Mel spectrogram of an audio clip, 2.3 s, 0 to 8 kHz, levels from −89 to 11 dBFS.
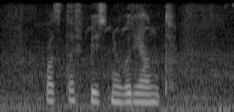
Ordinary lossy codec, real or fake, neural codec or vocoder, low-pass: MP3, 64 kbps; real; none; 7.2 kHz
